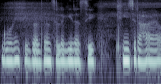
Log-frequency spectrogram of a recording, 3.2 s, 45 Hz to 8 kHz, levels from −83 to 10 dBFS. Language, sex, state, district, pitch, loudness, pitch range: Hindi, female, Jharkhand, Ranchi, 190 Hz, -15 LUFS, 185-195 Hz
